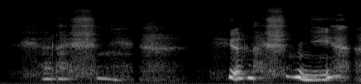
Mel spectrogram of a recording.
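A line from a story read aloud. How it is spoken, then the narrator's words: Stunned, dazed muttering. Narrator (Chinese): 先是一愣，继而想起了什么，脸色苍白，眼神呆滞，喃喃自语道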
